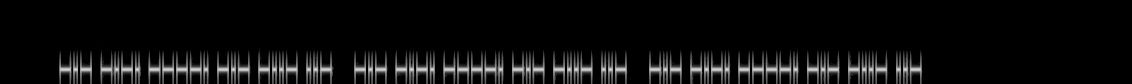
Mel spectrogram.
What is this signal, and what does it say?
Morse code, heard as a keyed tone, about 34 wpm, 700 Hz. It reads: KC9KXU KC9KXU KC9KXU
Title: USA Call Signs Repeated 3x 35wpm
